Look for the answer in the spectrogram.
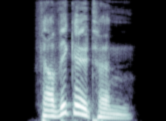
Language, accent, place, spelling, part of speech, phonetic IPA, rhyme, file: German, Germany, Berlin, verwickelten, adjective / verb, [fɛɐ̯ˈvɪkl̩tn̩], -ɪkl̩tn̩, De-verwickelten.ogg
- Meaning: inflection of verwickelt: 1. strong genitive masculine/neuter singular 2. weak/mixed genitive/dative all-gender singular 3. strong/weak/mixed accusative masculine singular 4. strong dative plural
